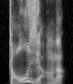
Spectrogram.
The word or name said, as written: 着想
